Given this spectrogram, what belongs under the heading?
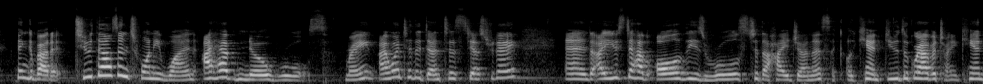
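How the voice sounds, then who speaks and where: A woman's animated, high-pitched voice at a fairly quick pace, with ordinary pitch variation. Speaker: beauty vlogger and cosmetics brand owner. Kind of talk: makeup tutorial with casual chat. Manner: chatty, animated.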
